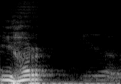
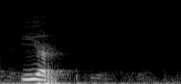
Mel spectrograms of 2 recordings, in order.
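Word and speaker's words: ihr: ये इसको बोलता है ईहर, ईयर, इसको नहीं पढ़ना है ना, बीच में एच आए तो साइलेंट रखना है उसको, ईयर।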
